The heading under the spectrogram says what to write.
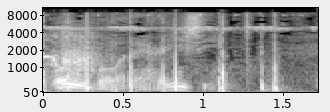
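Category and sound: animal, horse hooves clip-clopping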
